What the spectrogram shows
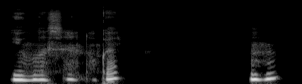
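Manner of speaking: normal talking voice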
